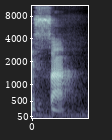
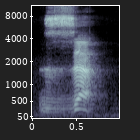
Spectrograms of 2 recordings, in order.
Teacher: Kalau nafasnya dikeluarkan, maka akan menjadi sa. Nah, ini nafasnya mendesis. Kalau ini za, suaranya yang mengalir.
